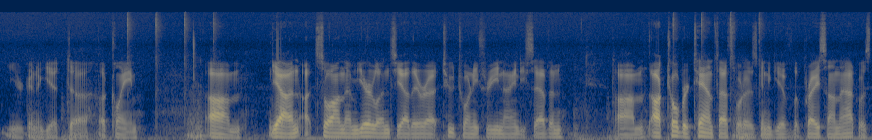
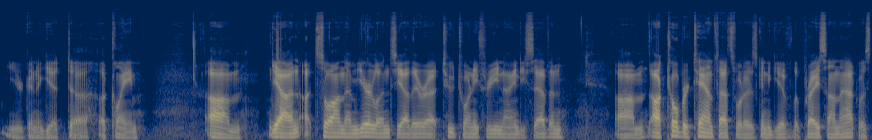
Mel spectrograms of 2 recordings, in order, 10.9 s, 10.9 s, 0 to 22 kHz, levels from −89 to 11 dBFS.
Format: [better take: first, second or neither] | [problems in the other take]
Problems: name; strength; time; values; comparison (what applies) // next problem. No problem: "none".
second | hiss; noticeable; throughout; 20 dB below the speech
